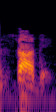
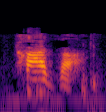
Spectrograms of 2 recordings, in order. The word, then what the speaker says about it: Tzadik: the 18th character is the Tzadik, right? And this UPKers, proponents of Lashon Kodash, they claim that's pronounced Taza, has two syllables, the pronunciation, Taza.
